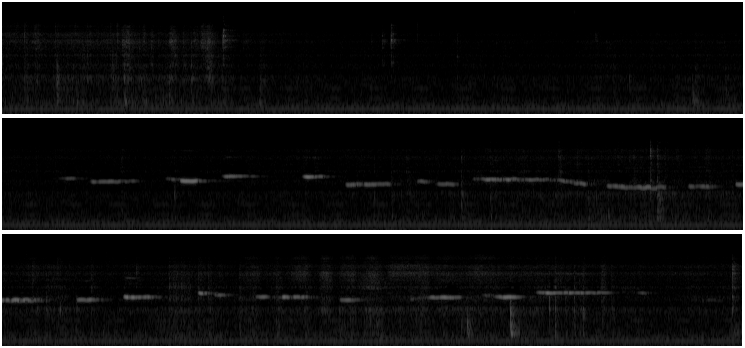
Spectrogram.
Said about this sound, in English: You're whistling. Pardon? You were whistling.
